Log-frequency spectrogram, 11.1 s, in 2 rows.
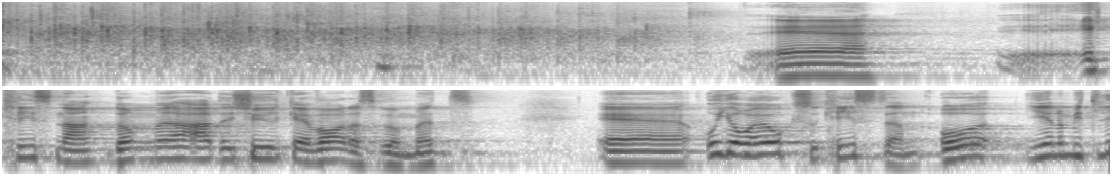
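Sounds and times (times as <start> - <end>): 
audience applause: 0.0 - 3.7
speech: 3.8 - 4.4, 5.0 - 11.0.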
